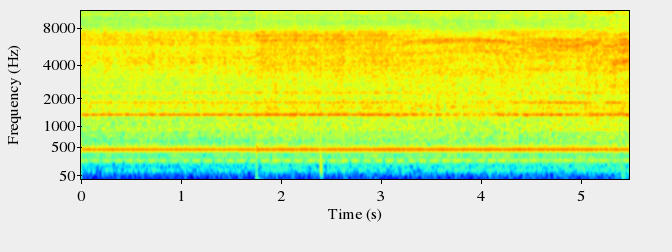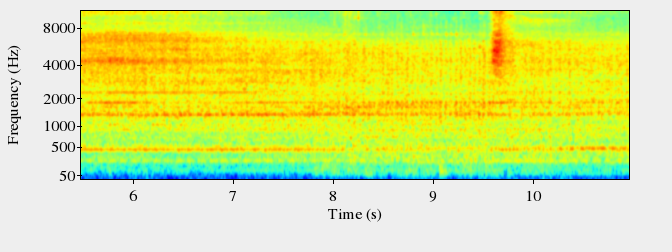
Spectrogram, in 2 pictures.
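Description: A lathe makes a cut reducing the diameter of a metal V-belt pulley for a DoAll 26-inch vertical band saw, a steady loud motor whine with a tonal hum and a faint cutting rasp, continuous throughout with no talking.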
